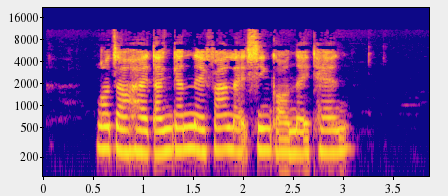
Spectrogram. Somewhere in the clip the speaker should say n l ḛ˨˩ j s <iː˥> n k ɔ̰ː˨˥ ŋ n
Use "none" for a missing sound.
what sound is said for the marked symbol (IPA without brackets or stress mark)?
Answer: iː˥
